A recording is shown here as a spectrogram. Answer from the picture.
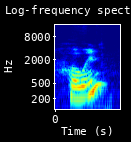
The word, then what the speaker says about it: Hoen: I believe it's pronounced Hoen, H-O-E-N.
